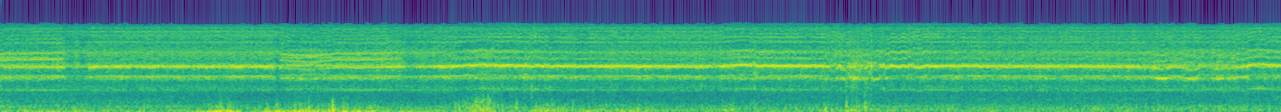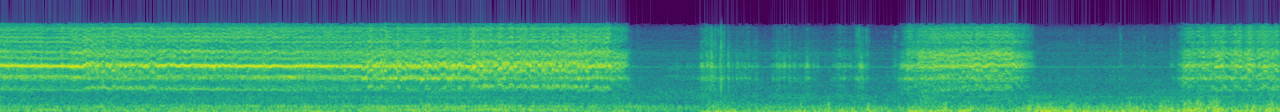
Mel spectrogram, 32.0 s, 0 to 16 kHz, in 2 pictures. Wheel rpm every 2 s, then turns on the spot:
160, 160, 160, 160, 160, 160, 160, 160, 160, 160, 160, 140, 10, 40, 80, 70.
24-26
